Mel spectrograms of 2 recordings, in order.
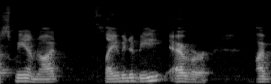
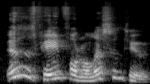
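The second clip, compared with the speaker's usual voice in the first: pained outcry; 9 semitones higher, 6 dB louder than usual. Real, not acted. Reacting to painful story.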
